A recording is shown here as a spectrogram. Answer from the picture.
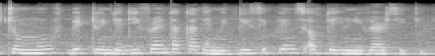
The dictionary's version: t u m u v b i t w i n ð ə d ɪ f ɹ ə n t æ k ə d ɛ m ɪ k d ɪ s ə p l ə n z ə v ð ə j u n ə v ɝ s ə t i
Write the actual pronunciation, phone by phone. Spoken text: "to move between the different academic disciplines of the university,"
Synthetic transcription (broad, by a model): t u m u v b i t w i n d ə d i f ɹ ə n t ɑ k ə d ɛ m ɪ k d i s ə p l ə n s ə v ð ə j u n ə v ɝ s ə t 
